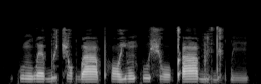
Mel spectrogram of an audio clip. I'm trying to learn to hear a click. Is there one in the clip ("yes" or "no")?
no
